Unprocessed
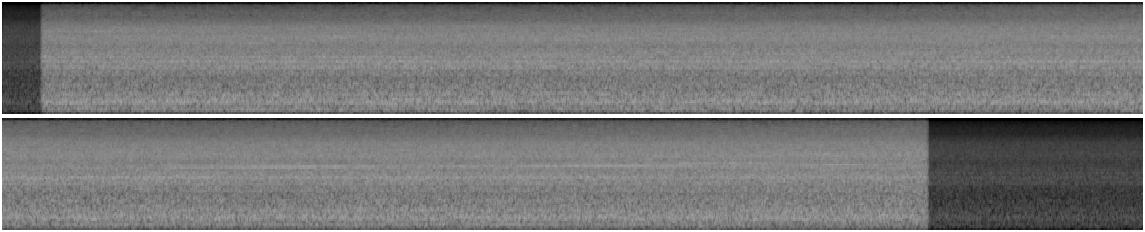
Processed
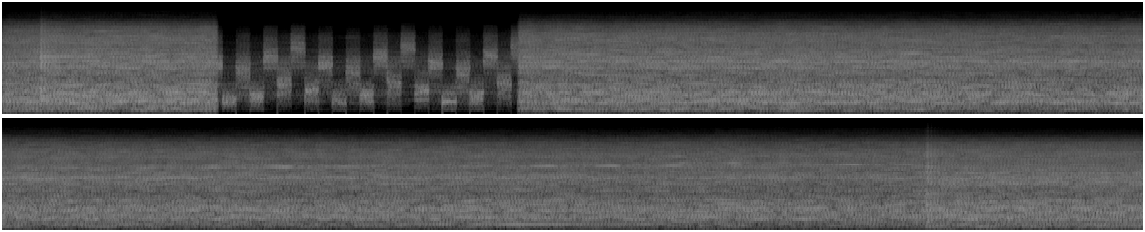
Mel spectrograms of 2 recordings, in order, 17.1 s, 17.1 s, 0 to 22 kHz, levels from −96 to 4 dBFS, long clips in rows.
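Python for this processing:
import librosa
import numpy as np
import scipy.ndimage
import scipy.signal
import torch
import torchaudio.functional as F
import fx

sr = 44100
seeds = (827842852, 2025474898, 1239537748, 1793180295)

y = fx.peak_eq(x, sr, hz=830.0, db=6.0, octaves=0.92)
y = fx.over_compress(y, sr, threshold_db=-35.0, ratio=-0.5)
y = fx.air_absorb(y, sr, metres=96.0)
y = fx.room_flutter(y, sr, wall_m=4.5, rt60_s=0.56)
y = fx.filter_held_bandpass(y, sr, hz=9.7, low_hz=460.0, high_hz=4200.0, at=(1.6, 3.86), fade=0.02)
y = F.gain(torch.from_numpy(y), -2.0).numpy()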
